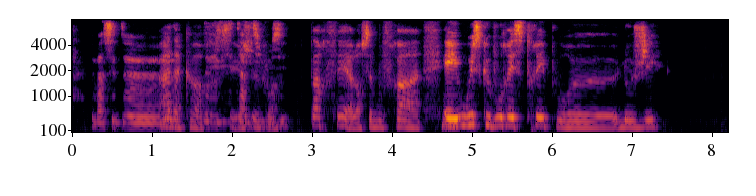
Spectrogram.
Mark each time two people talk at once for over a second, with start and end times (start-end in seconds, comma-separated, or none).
1.1-2.6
